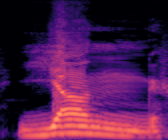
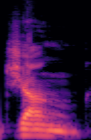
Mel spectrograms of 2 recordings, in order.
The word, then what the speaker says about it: young: down attorney yeah exactly so young that with that why sound young I once had a correct an attorney uh because it sounded like down like you were saying and then sometimes often yeah Jung like uh almost like they're talking about the philosopher now the next I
